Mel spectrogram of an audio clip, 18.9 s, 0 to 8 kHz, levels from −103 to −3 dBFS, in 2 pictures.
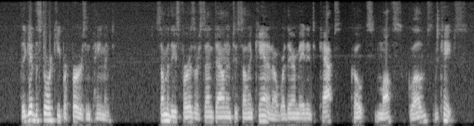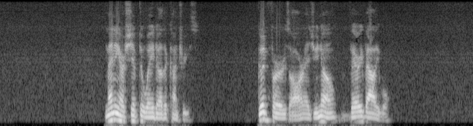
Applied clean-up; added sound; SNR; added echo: none; none; none; none.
